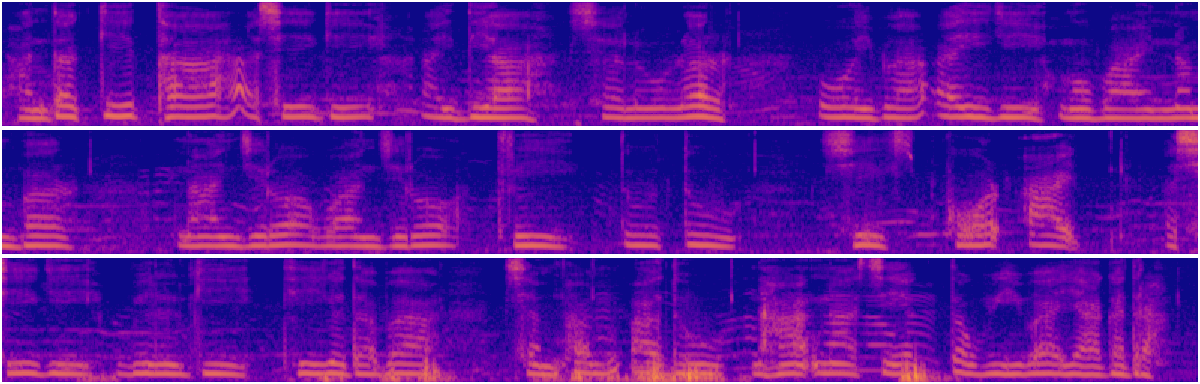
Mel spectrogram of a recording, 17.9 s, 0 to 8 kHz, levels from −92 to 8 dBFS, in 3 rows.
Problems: background sounds at intervals, background conversations at intervals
